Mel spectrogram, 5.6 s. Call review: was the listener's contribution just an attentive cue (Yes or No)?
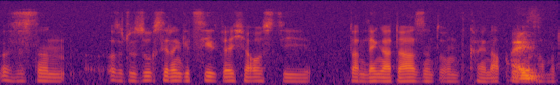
No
